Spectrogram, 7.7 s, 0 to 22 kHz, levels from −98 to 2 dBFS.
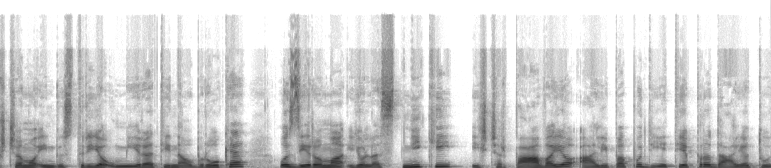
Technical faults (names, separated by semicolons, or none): none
